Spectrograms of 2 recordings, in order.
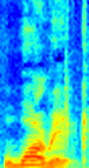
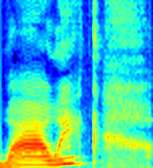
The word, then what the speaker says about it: Warwick: be looking at dionne warwick now some may pronounce it as dionne wowwick or warwick or warwick it's entirely up to you i think it depends on where you come from now for me this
